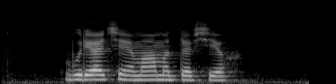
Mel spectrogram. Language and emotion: Russian, neutral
